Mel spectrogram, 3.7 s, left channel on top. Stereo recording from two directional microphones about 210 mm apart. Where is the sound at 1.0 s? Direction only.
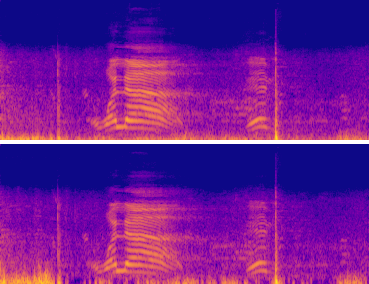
50° left (ahead or behind).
